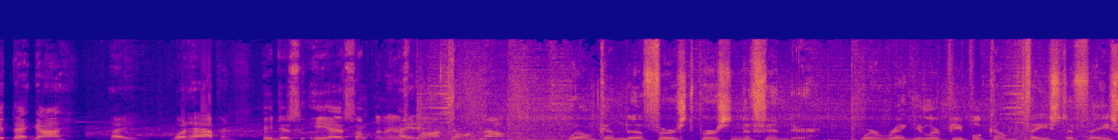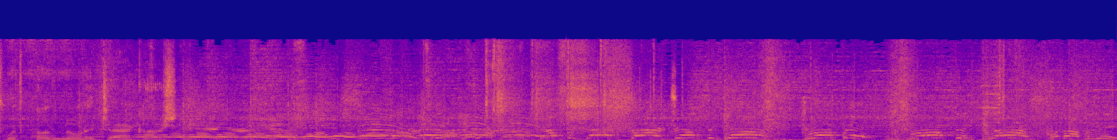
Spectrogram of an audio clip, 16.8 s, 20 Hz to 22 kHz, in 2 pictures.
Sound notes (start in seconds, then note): 10.1 heavy metal music; 10.1 people shouting; 11.9 guns firing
